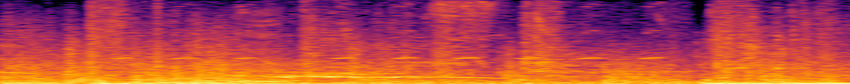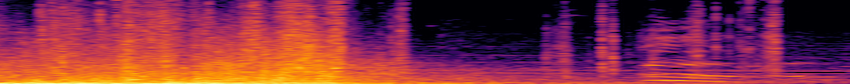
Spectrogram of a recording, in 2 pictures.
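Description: Rapid anti-aircraft style gun fire in the war game Men of War, a dense stream of booming shots and blasts that fades out toward the end, with a few whistling shells trailing off.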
